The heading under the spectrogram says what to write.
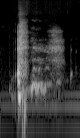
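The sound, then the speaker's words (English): A single sharp sneeze-like burst, faked by a person, trails off into a short drawn-out vocal sound, then a tiny click before silence. “It wasn't a real sneeze”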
